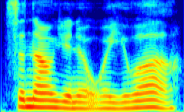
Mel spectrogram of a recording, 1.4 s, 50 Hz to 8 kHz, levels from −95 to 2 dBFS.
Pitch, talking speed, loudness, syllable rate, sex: 175 Hz, 305 wpm, -17 LUFS, 7.0 syllables/s, female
